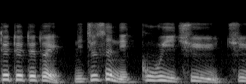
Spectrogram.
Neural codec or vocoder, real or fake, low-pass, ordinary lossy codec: none; real; 7.2 kHz; Opus, 32 kbps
